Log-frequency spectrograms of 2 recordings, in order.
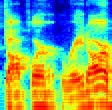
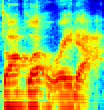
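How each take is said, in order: First: It is said without a regional accent. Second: It is said in a heavy Boston accent.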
